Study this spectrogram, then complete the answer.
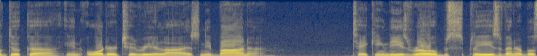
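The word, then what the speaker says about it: Nibbāna: of all biological beings nibana is the word it's our pronunciation of nirvana and so to be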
